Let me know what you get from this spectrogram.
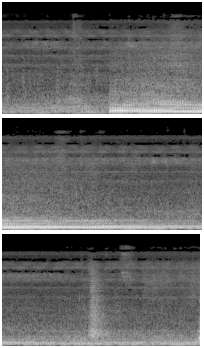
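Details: A low vehicle engine rumble starts suddenly and continues outdoors, with faint background noise and no animal voice.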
